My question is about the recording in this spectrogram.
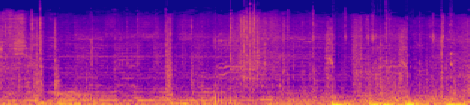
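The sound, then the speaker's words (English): Car doors open with several sharp mechanical clicks and clunks, scattered unevenly over a steady low rumble like an idling engine. No one speaks. “Now you're opening both doors, Grandpa?”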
